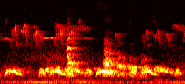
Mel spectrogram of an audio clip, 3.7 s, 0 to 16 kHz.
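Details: Adult spotted doves of Malaysian and Thai origin coo in quick rolling notes, about one phrase per second, recorded in March 2022. Brief high chirps from other birds cut across the phrases.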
